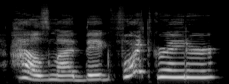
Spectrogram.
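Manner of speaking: high, slow, drawn-out gushing greeting; a teacher calling to her old pupil, high and gushing. Acted. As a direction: sing his name out like a delighted teacher. Teacher greets favorite student.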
